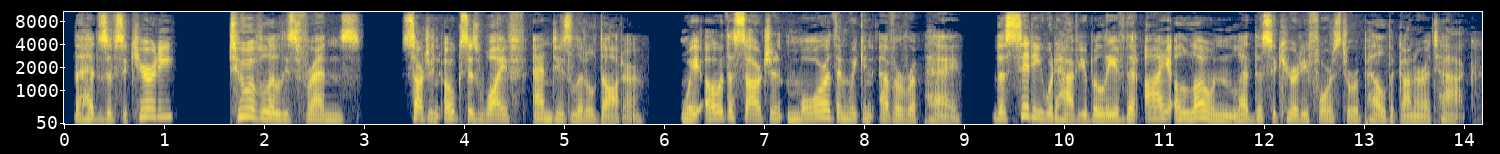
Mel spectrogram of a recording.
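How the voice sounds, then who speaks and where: Game sheriff played by a male actor: disciplined, protective leader, slightly high male voice, measured military briefings, very dry recording. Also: a bit bright, no echo. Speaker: sheriff and commander. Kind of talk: scripted video game dialogue.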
